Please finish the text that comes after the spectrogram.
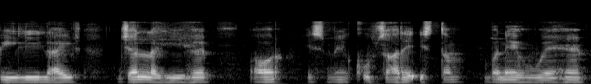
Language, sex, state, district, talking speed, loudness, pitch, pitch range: Hindi, male, Uttar Pradesh, Lucknow, 130 wpm, -21 LUFS, 110 Hz, 105-110 Hz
